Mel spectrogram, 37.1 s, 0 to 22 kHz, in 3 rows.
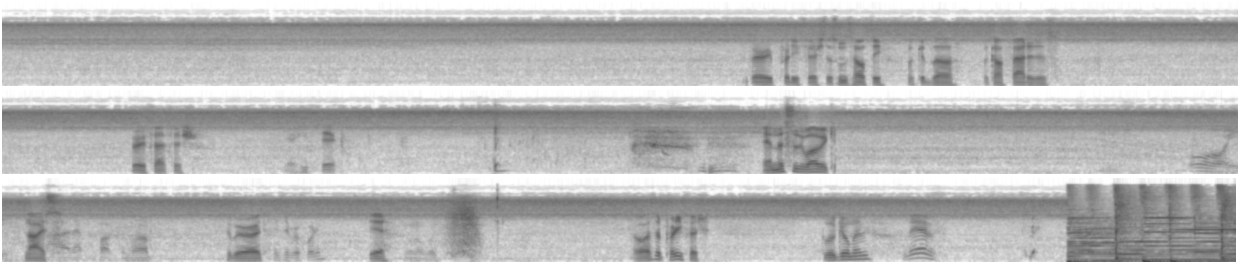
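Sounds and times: insects chirping: 0:00.0 - 0:37.0.

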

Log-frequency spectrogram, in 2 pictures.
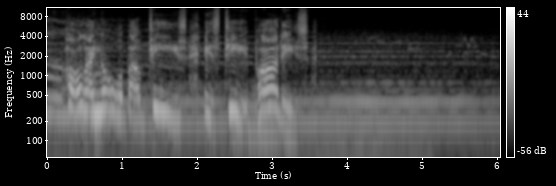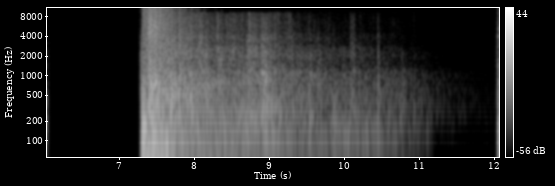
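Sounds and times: blocks tumbling and clattering: 0:07.3 - 0:11.1.

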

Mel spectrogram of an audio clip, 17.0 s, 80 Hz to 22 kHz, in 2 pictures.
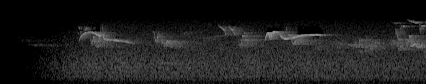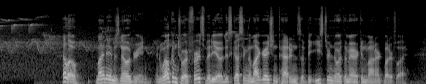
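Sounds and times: steady outdoor hiss: 0:00.3 - 0:17.0
birds chirping: 0:00.4 - 0:16.4.

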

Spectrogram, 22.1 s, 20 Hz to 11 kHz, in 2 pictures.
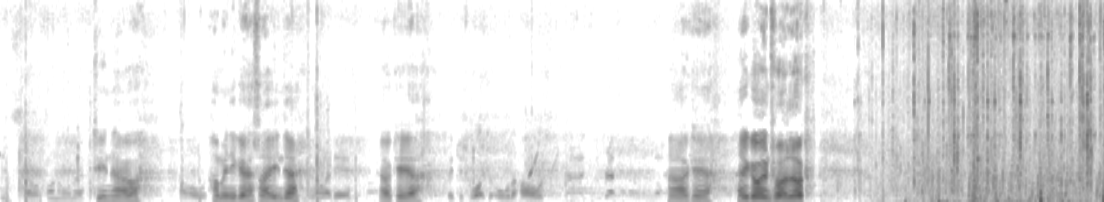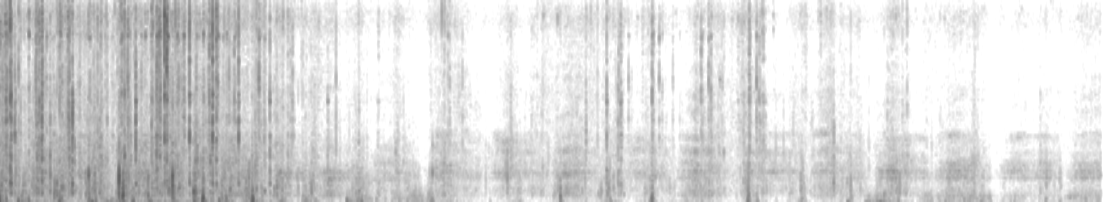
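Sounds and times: footsteps on hard ground: 0:08.6 - 0:22.0.

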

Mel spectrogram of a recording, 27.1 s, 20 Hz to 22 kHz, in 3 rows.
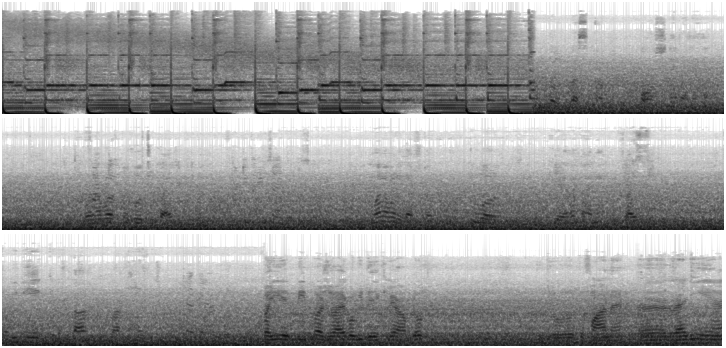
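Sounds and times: airliner cabin drone: 0:00.0 - 0:27.0.

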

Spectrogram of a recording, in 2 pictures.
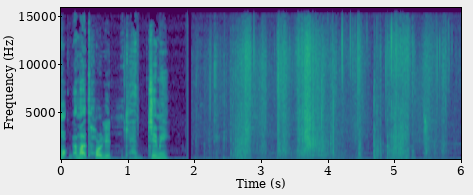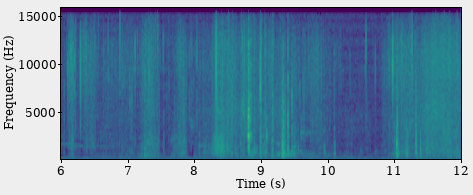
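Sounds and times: scratching on phone microphone: 0:02.2 - 0:09.6, 0:10.9 - 0:12.0.

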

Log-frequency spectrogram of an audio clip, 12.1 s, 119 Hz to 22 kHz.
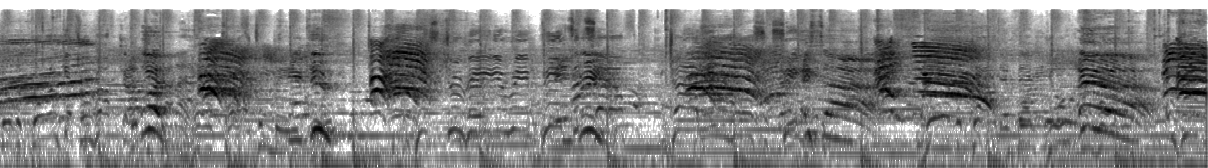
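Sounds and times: children calling out: 0:00.0 - 0:04.5, 0:05.9 - 0:12.0
background music: 0:00.0 - 0:12.0.

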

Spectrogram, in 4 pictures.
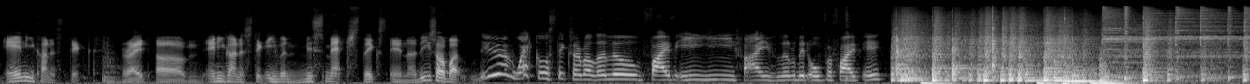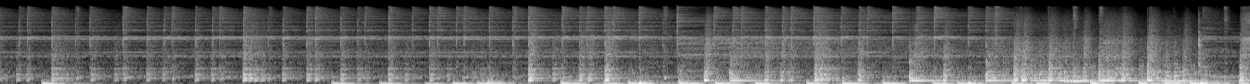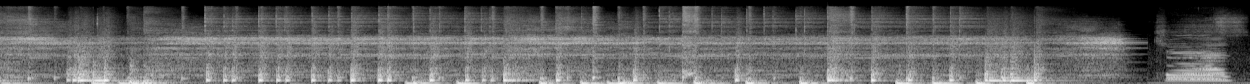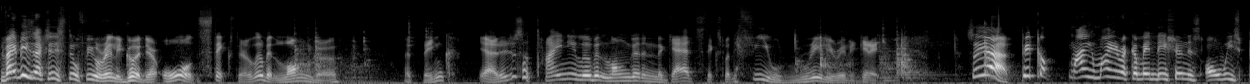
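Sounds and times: bass drum: 0:08.9 - 0:35.8
snare drum strokes: 0:08.9 - 0:37.3
cymbals ringing: 0:24.5 - 0:37.5.

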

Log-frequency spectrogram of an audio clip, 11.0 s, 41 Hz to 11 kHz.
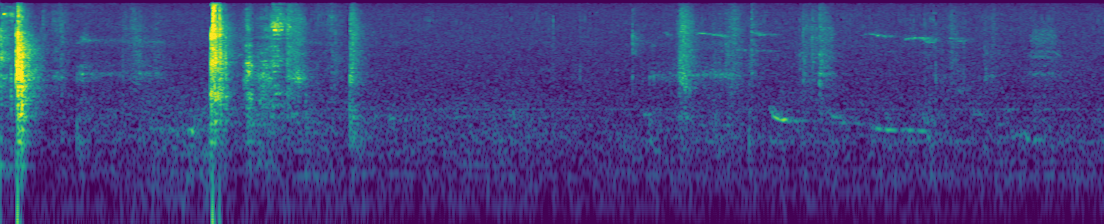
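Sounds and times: objects clicking and knocking: 0:00.0 - 0:00.7
rustling: 0:00.0 - 0:04.0, 0:06.6 - 0:10.6.

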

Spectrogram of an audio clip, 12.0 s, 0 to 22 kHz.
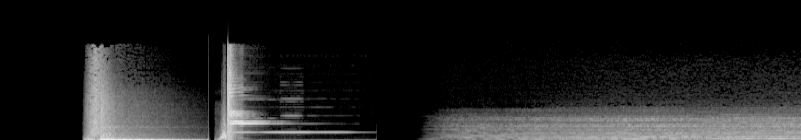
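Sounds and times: low rumbling boom: 0:01.4 - 0:03.1
sharp metallic clang: 0:03.3 - 0:05.3.

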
